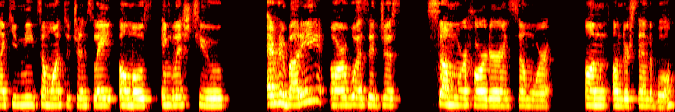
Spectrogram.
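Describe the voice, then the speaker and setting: A Quebec accent at a fairly slow pace. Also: woman. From Quebec, Canada. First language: French. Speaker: student researcher. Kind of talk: research interview.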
